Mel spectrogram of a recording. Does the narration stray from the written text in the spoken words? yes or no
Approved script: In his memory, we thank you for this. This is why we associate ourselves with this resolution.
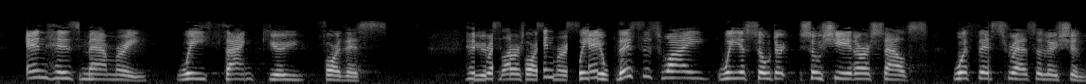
yes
